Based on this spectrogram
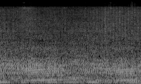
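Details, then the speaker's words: Old Citroen Avant four-cylinder running for the first time in about 20 years after a restoration and earlier no-start trouble; a short burst of steady even running, a low hum with no knocking or misfire, and it sounds healthy. "listen to that how many years do reckon since this old block was running Wow and it sounds so good"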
